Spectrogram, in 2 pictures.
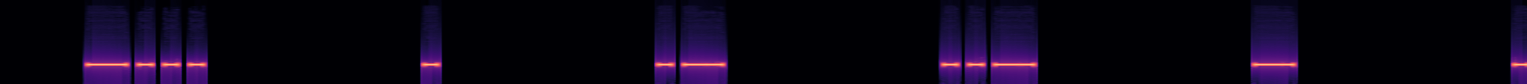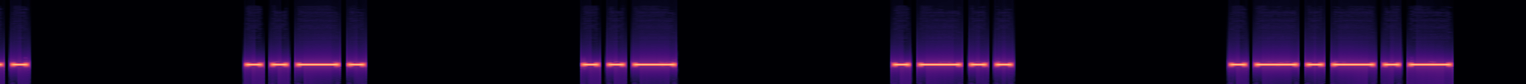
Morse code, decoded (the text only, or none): BEAUTIFUL.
